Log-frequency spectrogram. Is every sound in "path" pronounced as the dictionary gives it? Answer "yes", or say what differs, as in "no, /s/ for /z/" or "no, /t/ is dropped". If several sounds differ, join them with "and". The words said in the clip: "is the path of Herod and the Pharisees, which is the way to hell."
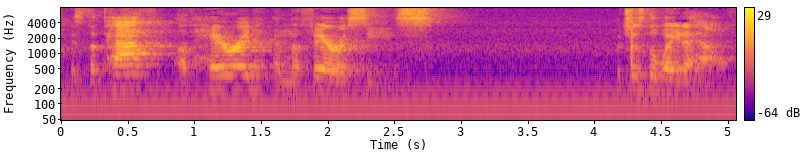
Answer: yes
